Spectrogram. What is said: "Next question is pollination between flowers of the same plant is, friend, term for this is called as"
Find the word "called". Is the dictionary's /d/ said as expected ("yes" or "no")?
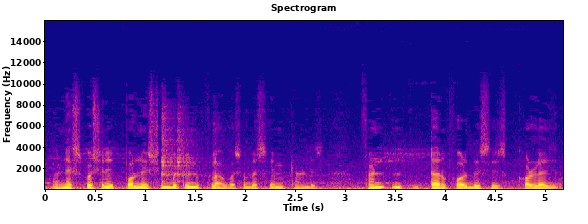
no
